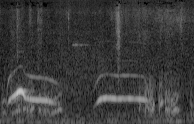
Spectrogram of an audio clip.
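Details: Lure recording of green pigeons: two drawn-out whistles, the first swooping up then falling, the second level and sustained, with soft chattering notes behind.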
